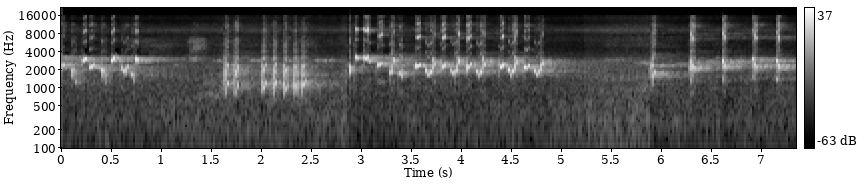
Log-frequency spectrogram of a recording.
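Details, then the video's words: Sooty-headed bulbul in vigorous song, played as a lure for mornings and nights: quick warbled chirps broken by harsher clustered notes, then more bubbly phrases and spaced sharp calls near the end. "suara pikat dan masteran burung trucuk gacor pagi dan malam"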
